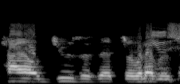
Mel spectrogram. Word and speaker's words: Juszczyk: be able to say his name right, Kyle Juszczyk or whatever his name is. Juszczyk. I can barely pronounce my own last name, which has a lot of consonants in it also. Juszczyk?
